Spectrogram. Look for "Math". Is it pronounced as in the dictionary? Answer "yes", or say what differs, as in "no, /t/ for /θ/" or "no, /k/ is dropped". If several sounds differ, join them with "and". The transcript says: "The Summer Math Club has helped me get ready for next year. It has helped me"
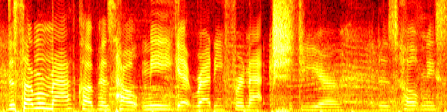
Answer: yes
